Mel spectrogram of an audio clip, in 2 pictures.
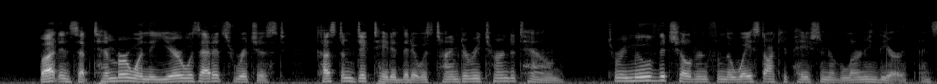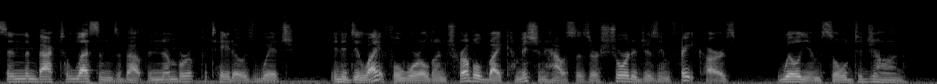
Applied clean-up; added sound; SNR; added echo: none; none; none; none.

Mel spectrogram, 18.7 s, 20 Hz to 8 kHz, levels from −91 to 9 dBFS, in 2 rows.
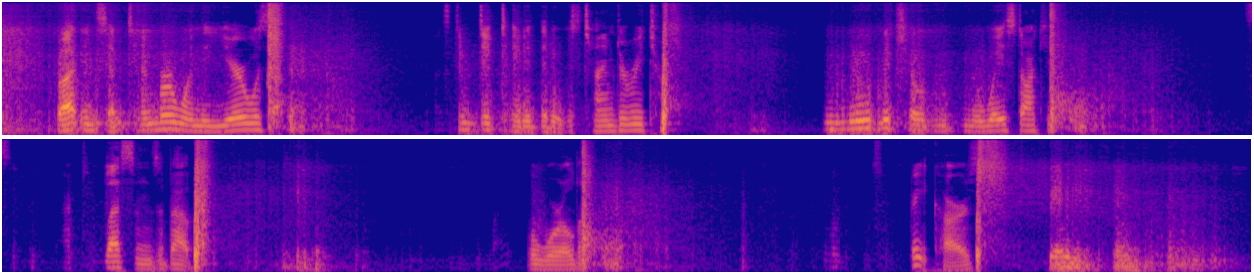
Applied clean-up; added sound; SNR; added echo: neural mask model RNNoise.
